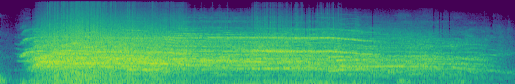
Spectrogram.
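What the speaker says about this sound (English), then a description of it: "And now scream like Godzilla is here." A convention panel audience at a Shin Godzilla event lets out a long, loud, sustained group scream that swells, holds for several seconds and slowly fades.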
